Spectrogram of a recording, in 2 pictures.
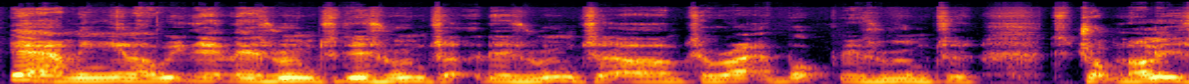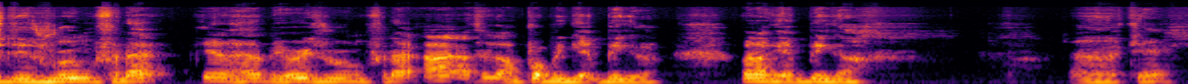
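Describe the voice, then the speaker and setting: A man's voice: a little high, fairly even intonation, brisk. Boastful man, livestream talk. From England. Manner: repetitive, boastful, acts out dialogues. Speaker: livestream host.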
